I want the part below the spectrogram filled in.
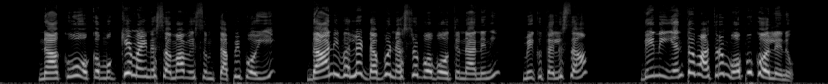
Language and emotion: Telugu, angry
